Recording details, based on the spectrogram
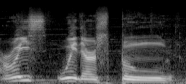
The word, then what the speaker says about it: Reese Witherspoon: Es la protagonista Reese Witherspoon, es el nombre de la chica.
